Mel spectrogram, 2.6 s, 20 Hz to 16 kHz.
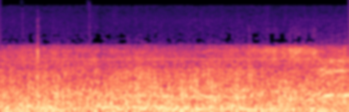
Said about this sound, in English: The giant stack of the Saturn Apollo, 363 feet of gleaming white equipment, being pushed up through the blue skies of Florida by the force of the first stage engine, 7.5 million pounds of thrust, sending Apollo 11 on its way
